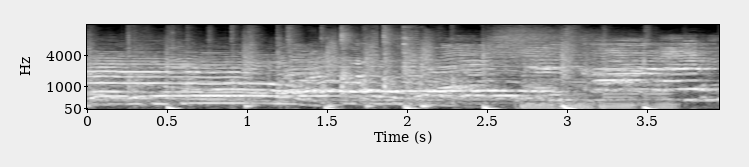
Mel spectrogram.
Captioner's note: cheering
